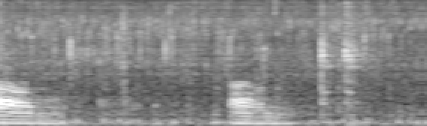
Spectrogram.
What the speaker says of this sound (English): I'm just searing it just to get a little flavor out of it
